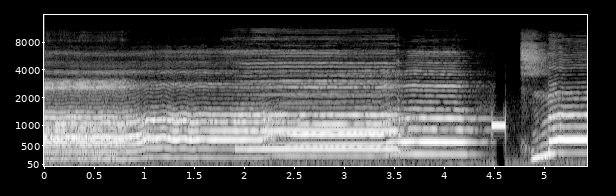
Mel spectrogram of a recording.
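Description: A man sings in a loud, rising voice over an online call.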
